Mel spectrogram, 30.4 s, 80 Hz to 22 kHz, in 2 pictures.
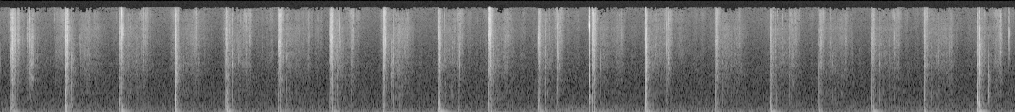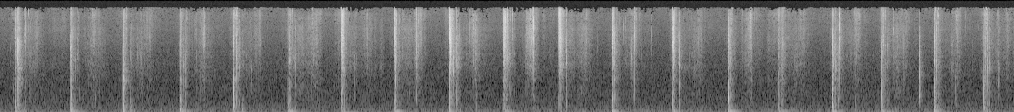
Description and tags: paving 04a sandals walk
Walking on pavement tiles: sandals. Recorded with a ZOOM H2 in a basement of a house: a wooden container filled with earth onto which three larger paving slabs were placed. Normalized with Audacity.
footstep, step, steps, walk, walking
